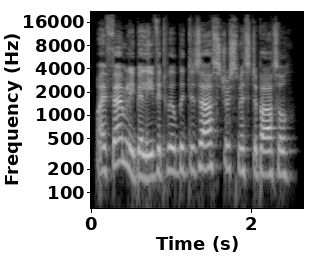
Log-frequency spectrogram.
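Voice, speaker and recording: A man's voice: high-pitched, steady tone, quick pace, voice pushed up, natural voice. A man voicing a small, nervous, fussy bureaucrat in an audiobook, speaking in formal, wordy, obsequious sentences. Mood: alarmed, confiding. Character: little wizened fussy nervous male bureaucrat with hidden cunning. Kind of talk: audiobook character acting.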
